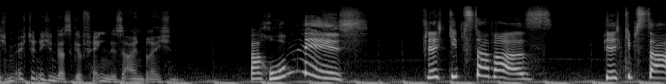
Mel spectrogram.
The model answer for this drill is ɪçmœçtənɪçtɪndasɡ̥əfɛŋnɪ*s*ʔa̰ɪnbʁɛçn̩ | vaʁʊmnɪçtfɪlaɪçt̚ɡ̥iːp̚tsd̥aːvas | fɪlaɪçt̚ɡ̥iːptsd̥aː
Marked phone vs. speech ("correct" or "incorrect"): correct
